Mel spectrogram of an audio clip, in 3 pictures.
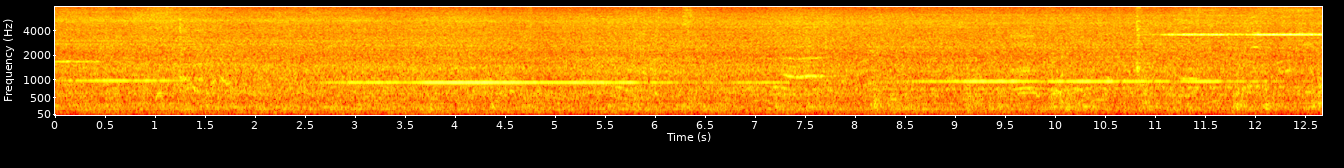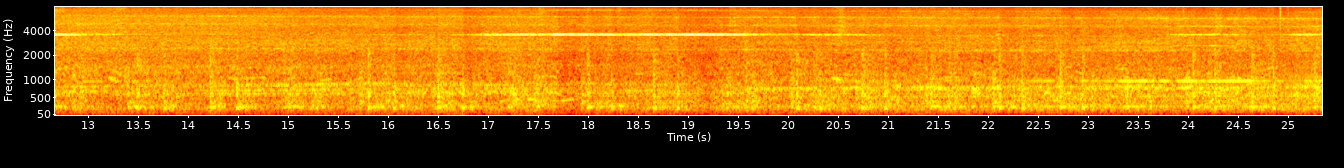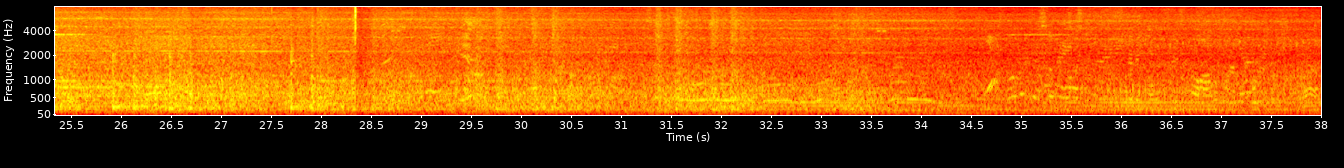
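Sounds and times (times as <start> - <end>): high thin wheel squeals: 2.7 - 7.8, 8.6 - 13.3, 16.8 - 20.8, 23.4 - 25.7
wheels clattering on rail: 8.1 - 32.6.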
